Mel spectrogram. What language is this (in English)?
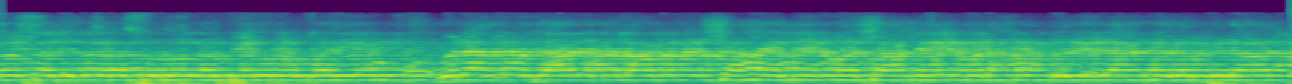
Hindi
